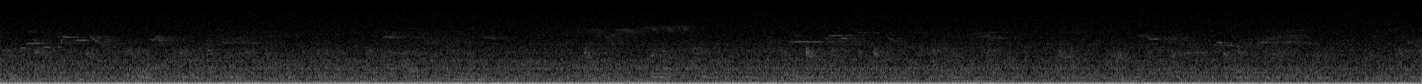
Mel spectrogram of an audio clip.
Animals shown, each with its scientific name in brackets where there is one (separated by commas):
Hermit Thrush (Catharus guttatus), Blue-headed Vireo (Vireo solitarius), Northern Parula (Setophaga americana)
